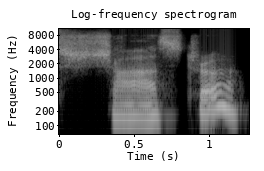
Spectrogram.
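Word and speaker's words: शास्त्र: at least one lecture there's two things there's shastra with a long a and there's shastra with a short a actually maybe this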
